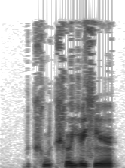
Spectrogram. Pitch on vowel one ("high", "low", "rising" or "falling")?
high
